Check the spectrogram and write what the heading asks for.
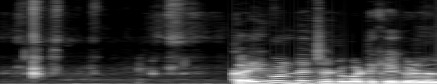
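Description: A man's voice speaking Kannada, pausing for about a second with a few small mouth clicks and a breath before his talking starts again.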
